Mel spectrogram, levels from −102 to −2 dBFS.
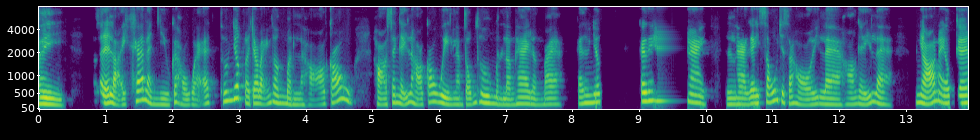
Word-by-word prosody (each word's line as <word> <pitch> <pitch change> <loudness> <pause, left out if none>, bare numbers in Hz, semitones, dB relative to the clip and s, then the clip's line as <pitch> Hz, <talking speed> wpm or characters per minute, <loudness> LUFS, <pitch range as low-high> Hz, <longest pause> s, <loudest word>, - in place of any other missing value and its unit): thì 175 -4 +6 0.5
nó 265 - -28
sẽ 240 - +3
để 205 - +8
lại 165 -8 +3
khá 275 - +4
là 275 -5 +2
nhiều 165 -3 -4
cái 235 - -2
hậu 160 -3 -3
quả, 170 +5 -4 0.2
thứ 260 - +1
nhất 335 +5 +4
là - - +1
cho 195 +1 +2
bản 190 +2 -1
thân 215 -4 0
mình 170 -3 -1
là 160 0 -6
họ 160 +2 -7
có 275 +9 +2 0.4
họ 165 -2 -1
sẽ 220 +6 -2
nghĩ 185 -4 0
là 235 -1 0
họ 160 - -2
có 235 +9 -2
quyền 195 -8 +2
làm 165 -1 -5
tổn 165 +3 -3
thương 210 -4 +3
mình 180 - -4
lần 160 -1 -3
2, 185 0 +1
lần 160 -2 -5
3, 175 +1 -4 0.2
cái 185 +1 -1
thứ 210 - +2
nhất. 230 +2 +2 0.6
Cái 255 0 +8
thứ 265 - +4
hai 265 0 -6 0.3
hai 205 -3 0 0.3
là 170 0 0
gây 195 +2 +4
xấu 245 +5 +2
cho 245 - +1
xã 190 - -2
hội 165 -2 -2
là 170 -2 0
họ 170 +1 -6
nghĩ 180 0 -1
là 185 -9 -1 0.3
"Nhỏ 200 -4 +5
này 255 -4 +1
ô 205 - +4
kê 215 0 +5
185 Hz, 245 wpm, -21 LUFS, 170-225 Hz, 0.6 s, để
